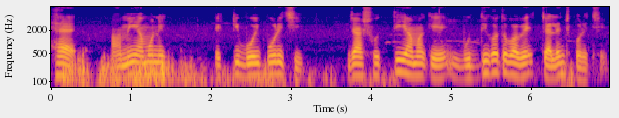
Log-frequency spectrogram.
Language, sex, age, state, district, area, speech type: Bengali, male, 18-30, West Bengal, Alipurduar, rural, spontaneous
